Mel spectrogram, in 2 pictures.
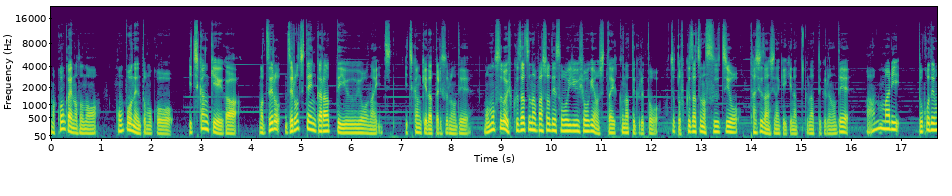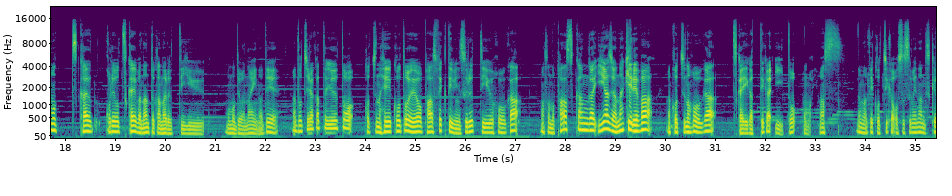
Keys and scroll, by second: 17.2 scroll up 1, 17.6 scroll down 1.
